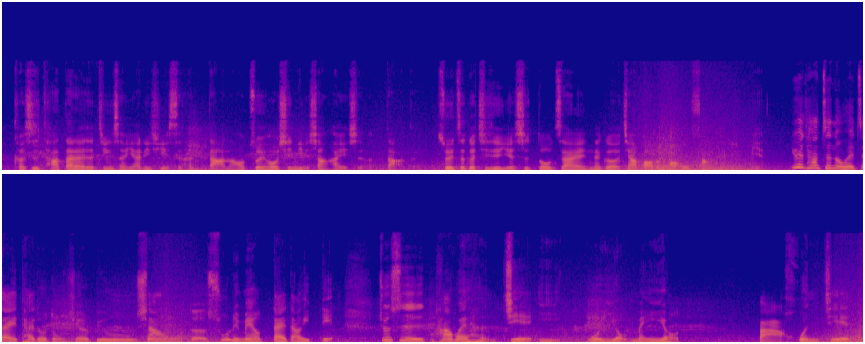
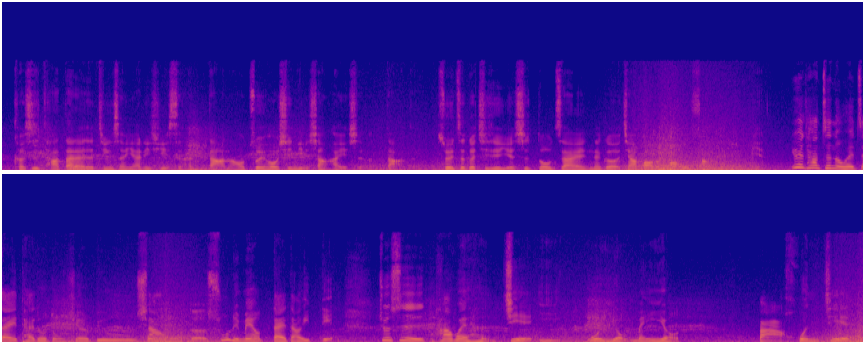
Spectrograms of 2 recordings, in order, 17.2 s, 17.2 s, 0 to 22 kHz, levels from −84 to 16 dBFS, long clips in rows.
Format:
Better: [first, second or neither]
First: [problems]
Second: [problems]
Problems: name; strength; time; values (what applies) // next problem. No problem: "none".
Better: first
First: wind noise on the microphone; occasional gusts; 15 dB below the speech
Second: wind noise on the microphone; heavy; 9 dB below the speech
